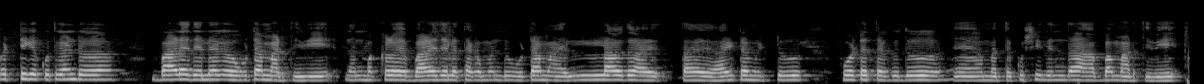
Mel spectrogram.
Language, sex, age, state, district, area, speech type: Kannada, female, 30-45, Karnataka, Vijayanagara, rural, spontaneous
